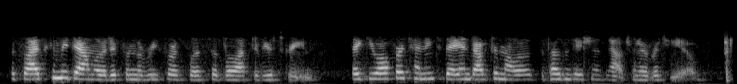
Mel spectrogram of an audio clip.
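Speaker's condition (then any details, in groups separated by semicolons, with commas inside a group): No condition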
